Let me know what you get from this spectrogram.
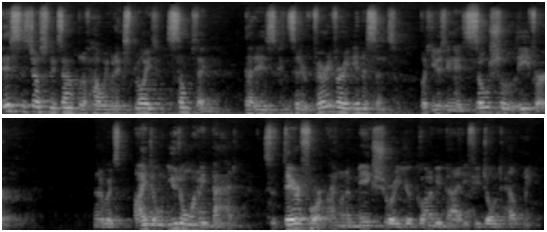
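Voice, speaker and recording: A man with an Irish accent at a fairly high pitch and fairly quick pace, ordinary pitch variation, big swings in loudness, and audible room echo. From Ireland. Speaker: security conference speaker. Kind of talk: conference talk. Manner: animated.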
